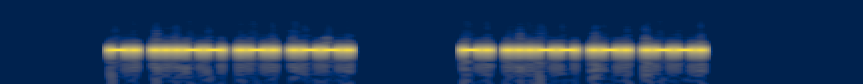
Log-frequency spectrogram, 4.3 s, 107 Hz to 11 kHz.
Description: Morse code, heard as a keyed tone, about 43 wpm, 700 Hz. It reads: N3RP N3RP
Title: USA Call Signs - 4 Characters - Repeated 2x - 45wpm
